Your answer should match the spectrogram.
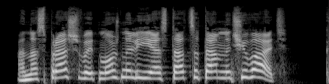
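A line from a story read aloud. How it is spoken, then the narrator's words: Shout. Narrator (Russian): крикнул Алексис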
